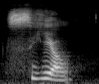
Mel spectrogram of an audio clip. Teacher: if we put the hard sign after letter S, we need to make a pause after S, so it will be съел.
